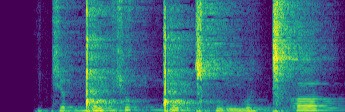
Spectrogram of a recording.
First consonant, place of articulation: palatal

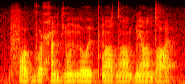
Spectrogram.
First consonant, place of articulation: labial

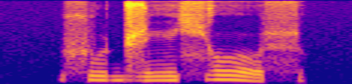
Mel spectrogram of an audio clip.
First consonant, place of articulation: retroflex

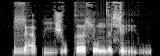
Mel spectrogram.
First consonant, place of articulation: alveolar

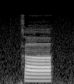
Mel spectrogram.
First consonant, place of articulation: velar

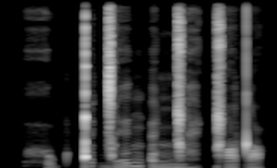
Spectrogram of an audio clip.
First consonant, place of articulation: glottal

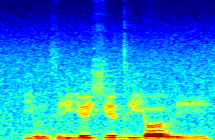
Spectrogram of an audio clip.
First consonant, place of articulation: palatal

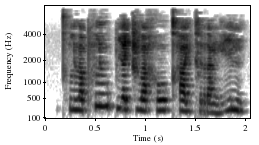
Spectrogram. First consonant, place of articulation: velar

